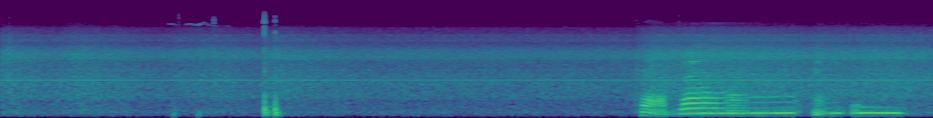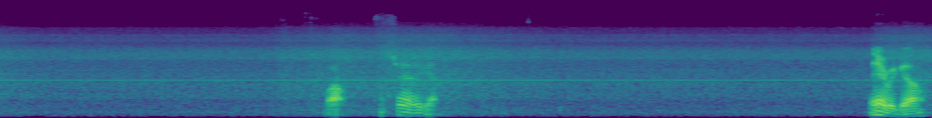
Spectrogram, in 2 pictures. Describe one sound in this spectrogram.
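A plastic card case taps and rattles in hands.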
